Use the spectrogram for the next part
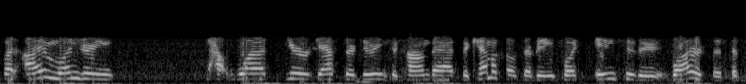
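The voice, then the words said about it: Hoarse, strained voice. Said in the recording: “I'm suffering from laryngitis”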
